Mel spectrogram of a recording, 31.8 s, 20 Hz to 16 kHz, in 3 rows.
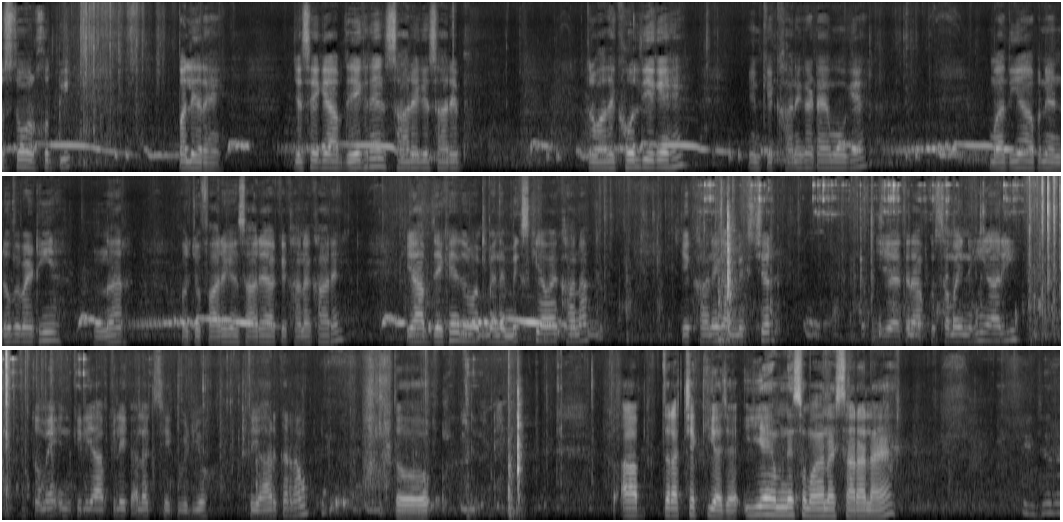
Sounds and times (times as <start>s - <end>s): Speech: 0.0s - 0.9s, 3.0s - 4.7s, 7.5s - 8.7s, 9.9s - 14.0s, 14.6s - 16.6s, 17.4s - 18.4s, 19.3s - 20.8s, 21.5s - 24.3s, 25.1s - 25.6s, 27.3s - 30.2s, 31.4s - 31.7s
Pigeon, dove: 0.0s - 4.1s, 5.1s - 10.1s, 14.3s - 17.0s, 17.6s - 22.1s.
